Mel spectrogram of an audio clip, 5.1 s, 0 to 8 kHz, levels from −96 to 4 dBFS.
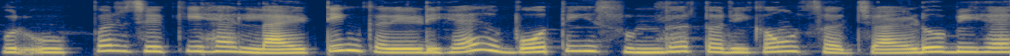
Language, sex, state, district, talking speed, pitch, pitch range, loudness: Marwari, female, Rajasthan, Nagaur, 180 wpm, 225 Hz, 205-260 Hz, -15 LUFS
